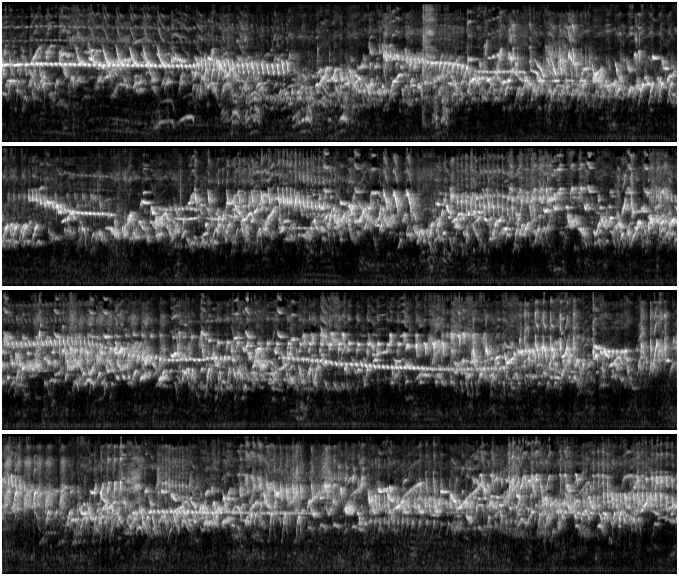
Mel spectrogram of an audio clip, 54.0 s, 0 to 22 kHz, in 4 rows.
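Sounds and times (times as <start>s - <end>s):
songbirds singing: 0.0s - 54.0s.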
